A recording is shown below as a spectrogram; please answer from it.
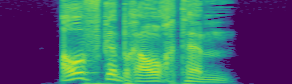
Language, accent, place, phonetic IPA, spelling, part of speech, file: German, Germany, Berlin, [ˈaʊ̯fɡəˌbʁaʊ̯xtəm], aufgebrauchtem, adjective, De-aufgebrauchtem.ogg
- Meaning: strong dative masculine/neuter singular of aufgebraucht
